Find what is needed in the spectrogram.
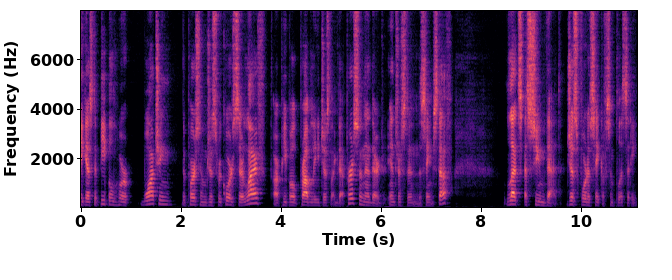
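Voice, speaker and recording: Medium in pitch, a man talks at a moderate pace in a non-native accent, with ordinary pitch variation and big swings in loudness. The recording is very clean, with a silent background. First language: not English. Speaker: self-development YouTuber. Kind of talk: explanatory monologue. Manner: hesitant, with fillers and self-corrections.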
